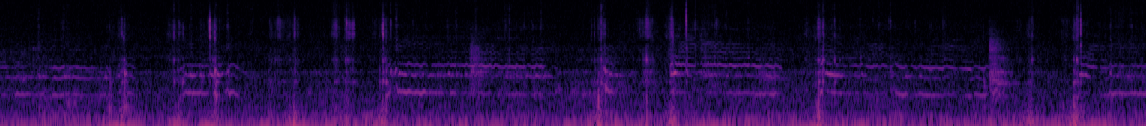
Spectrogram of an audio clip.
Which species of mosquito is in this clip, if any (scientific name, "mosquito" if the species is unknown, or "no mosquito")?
Anopheles squamosus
